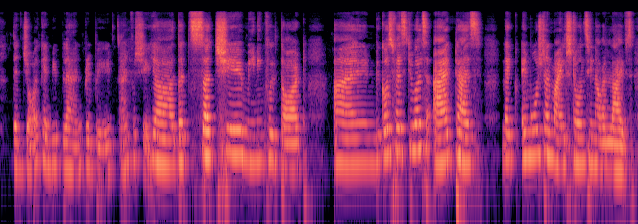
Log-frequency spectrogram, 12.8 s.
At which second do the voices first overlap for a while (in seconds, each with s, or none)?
none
